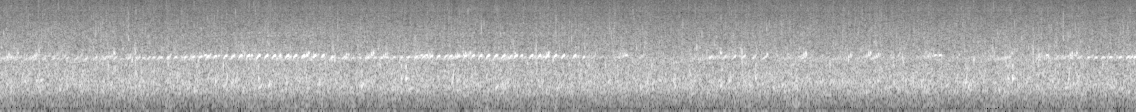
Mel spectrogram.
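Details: In a clear-flowing stream a Kajika frog gives a sustained high trill of quick, regular pulses from about two to six seconds, fading into softer notes while the water rushes steadily throughout.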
